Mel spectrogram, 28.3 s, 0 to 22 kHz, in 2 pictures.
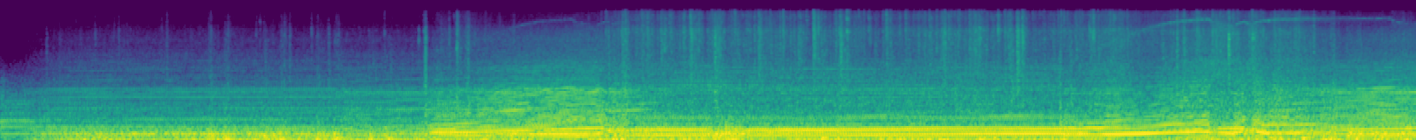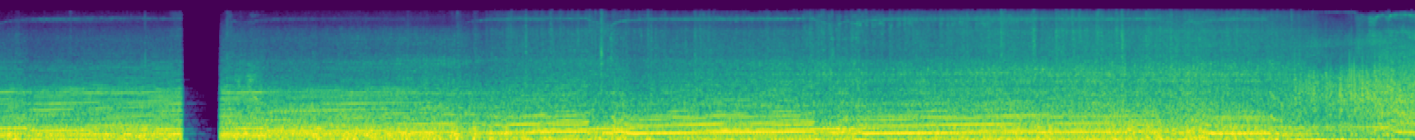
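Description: Sports car engine at full throttle, its revs climbing and then dropping back at each of several quick upshifts as it accelerates through the gears. The sound breaks off for a moment about 16 seconds in.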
